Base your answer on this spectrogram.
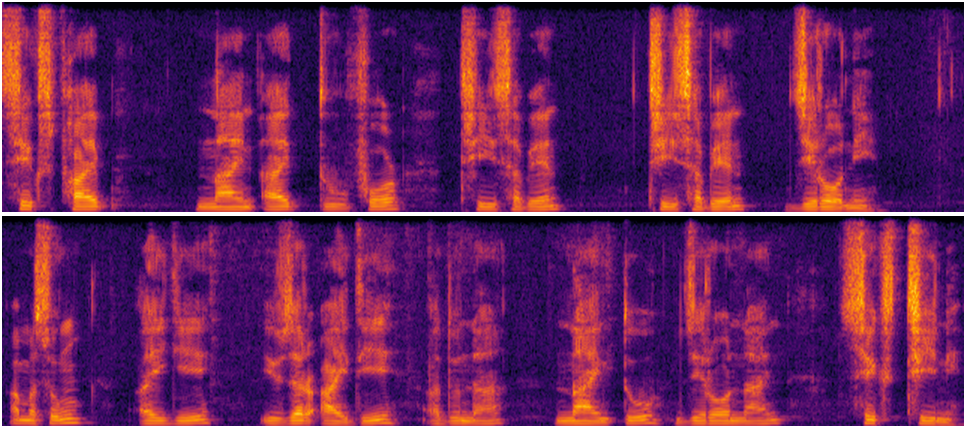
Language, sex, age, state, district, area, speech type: Manipuri, male, 45-60, Manipur, Churachandpur, urban, read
